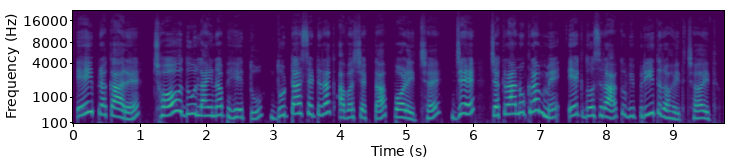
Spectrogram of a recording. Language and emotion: Maithili, neutral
